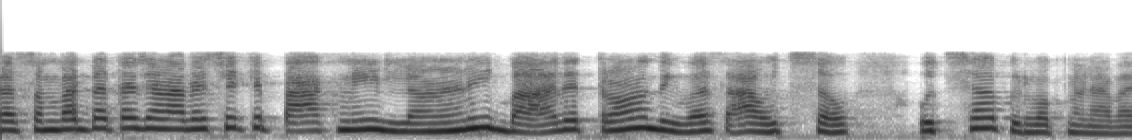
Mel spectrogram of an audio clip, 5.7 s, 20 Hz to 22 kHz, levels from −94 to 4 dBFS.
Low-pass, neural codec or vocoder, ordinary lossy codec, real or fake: 5.4 kHz; codec, 32 kHz, 1.9 kbps, SNAC; none; fake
